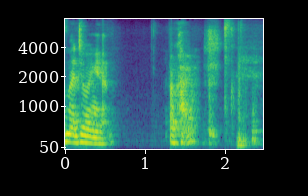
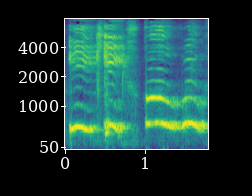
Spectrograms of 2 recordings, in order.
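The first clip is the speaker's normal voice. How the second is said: tiny high squeak like a squeaky shoe; rubbery high squeaky toy; slower than usual. Pretend. Squeak and owl recap.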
